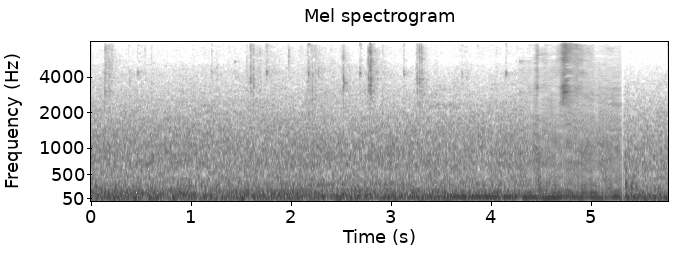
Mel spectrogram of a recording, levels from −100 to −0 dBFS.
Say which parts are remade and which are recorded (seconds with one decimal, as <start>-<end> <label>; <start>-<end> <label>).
0.0-4.3 recorded; 4.3-5.3 remade; 5.3-5.8 recorded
